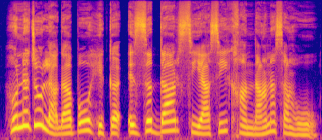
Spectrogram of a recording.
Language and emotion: Sindhi, neutral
